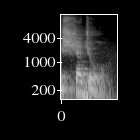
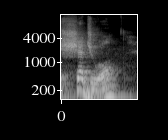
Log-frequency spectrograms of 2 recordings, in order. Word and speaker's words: schedule: Yeah, I think in Britain they say schedule. Right? In Britain, and I think Canada, they say schedule, whereas America, they say schedule with the k sound.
